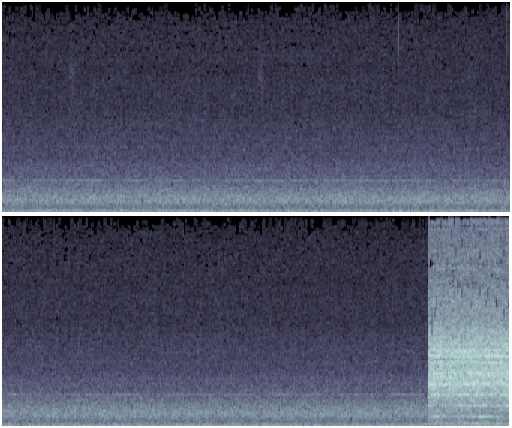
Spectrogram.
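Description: A jet airliner's engines rumble low and steady, heard from inside the cockpit.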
